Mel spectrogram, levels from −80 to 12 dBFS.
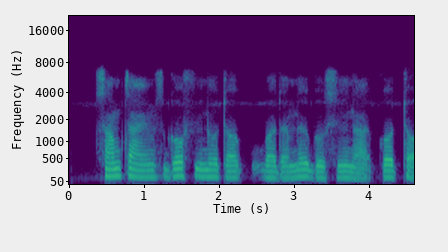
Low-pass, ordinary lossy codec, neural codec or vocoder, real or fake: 7.2 kHz; Opus, 32 kbps; codec, 16 kHz in and 24 kHz out, 1 kbps, XY-Tokenizer; fake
